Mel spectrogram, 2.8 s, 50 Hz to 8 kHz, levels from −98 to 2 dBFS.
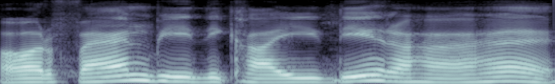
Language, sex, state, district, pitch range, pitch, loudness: Hindi, male, Jharkhand, Ranchi, 135-160 Hz, 145 Hz, -16 LUFS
